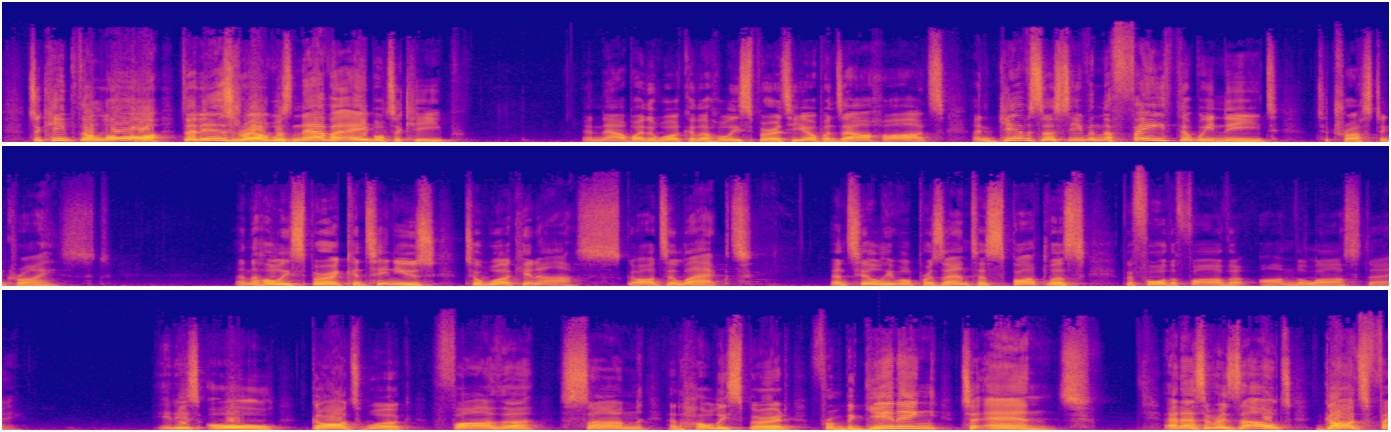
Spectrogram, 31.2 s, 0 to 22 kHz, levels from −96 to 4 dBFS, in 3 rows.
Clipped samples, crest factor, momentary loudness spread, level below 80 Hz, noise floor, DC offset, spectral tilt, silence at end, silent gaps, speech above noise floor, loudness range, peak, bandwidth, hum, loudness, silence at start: under 0.1%; 14 dB; 15 LU; -54 dBFS; -59 dBFS; under 0.1%; -4.5 dB/octave; 0 s; none; 47 dB; 7 LU; 0 dBFS; 18.5 kHz; none; -12 LUFS; 0.2 s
